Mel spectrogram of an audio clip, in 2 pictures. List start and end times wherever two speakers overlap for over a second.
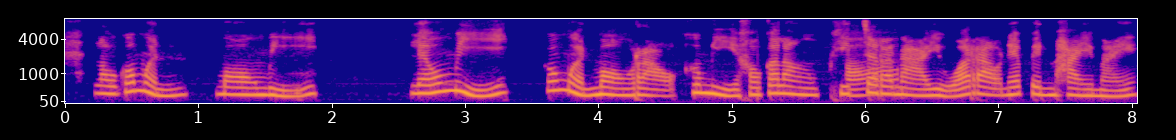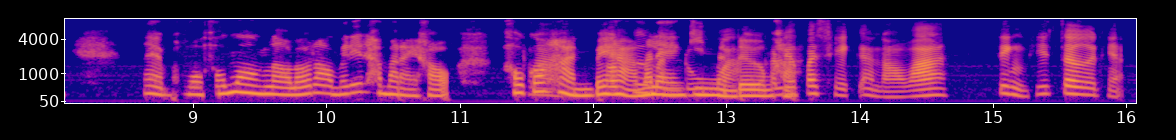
12.1-13.5

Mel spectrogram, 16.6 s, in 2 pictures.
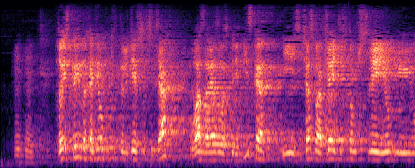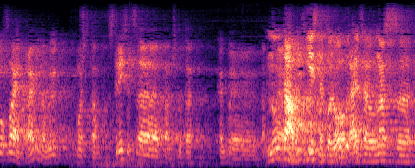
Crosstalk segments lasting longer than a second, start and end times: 13.6-15.5

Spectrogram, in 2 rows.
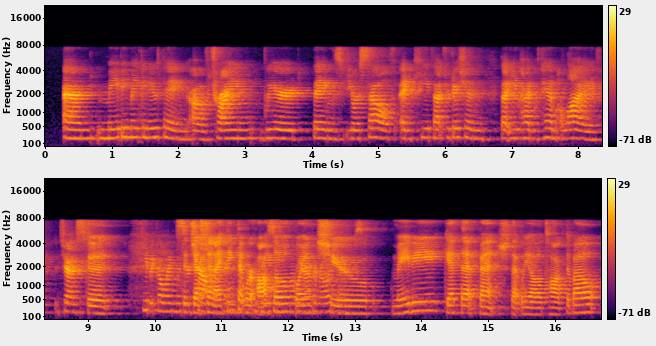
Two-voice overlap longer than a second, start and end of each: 10.3-13.1

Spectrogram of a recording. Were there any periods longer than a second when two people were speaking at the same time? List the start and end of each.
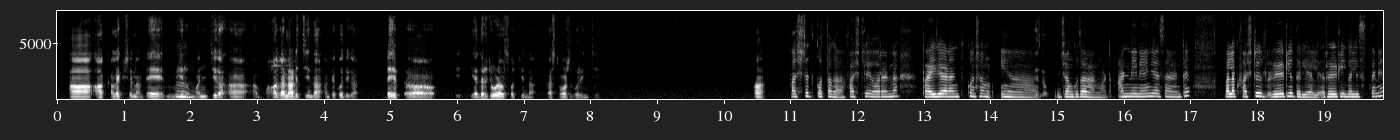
none

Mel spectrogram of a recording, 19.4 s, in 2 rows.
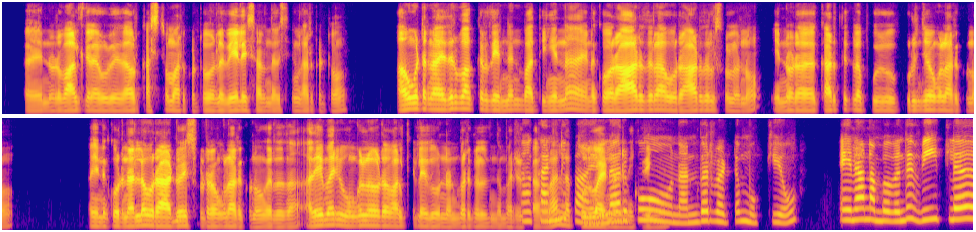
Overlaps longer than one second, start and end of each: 15.1-16.3

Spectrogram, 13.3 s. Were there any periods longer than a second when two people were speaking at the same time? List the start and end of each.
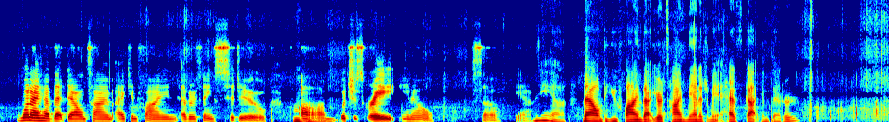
none

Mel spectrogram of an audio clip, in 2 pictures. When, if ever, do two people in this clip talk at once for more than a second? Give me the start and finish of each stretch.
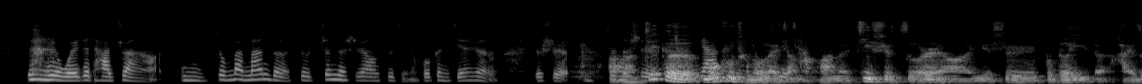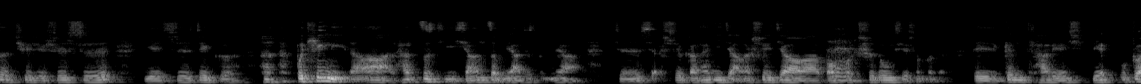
6.1-8.3

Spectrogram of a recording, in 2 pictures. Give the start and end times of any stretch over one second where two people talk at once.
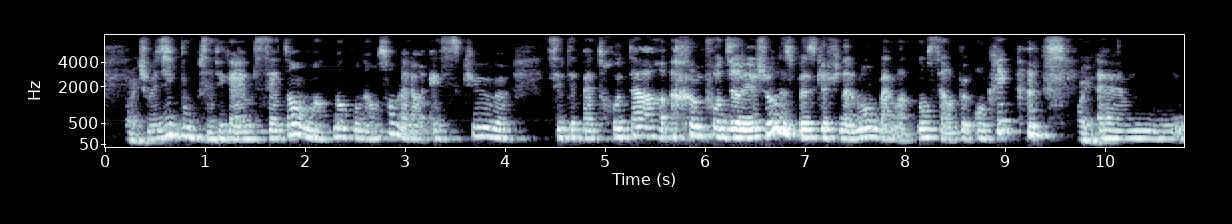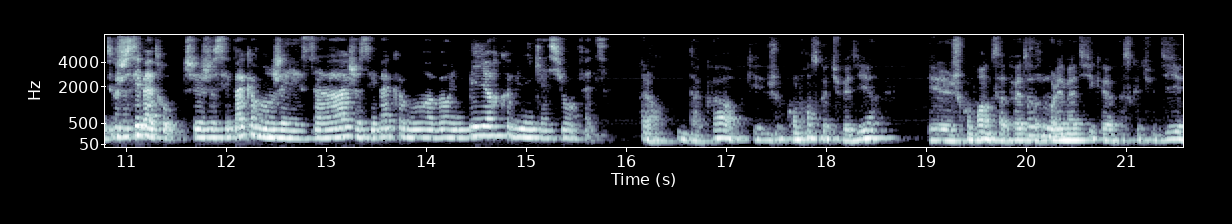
none

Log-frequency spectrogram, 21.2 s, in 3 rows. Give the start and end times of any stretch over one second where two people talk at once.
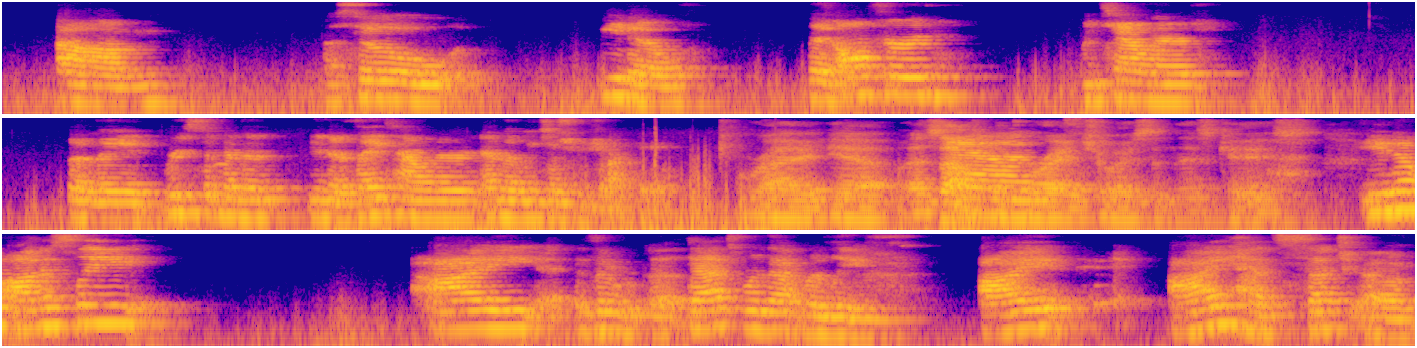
none

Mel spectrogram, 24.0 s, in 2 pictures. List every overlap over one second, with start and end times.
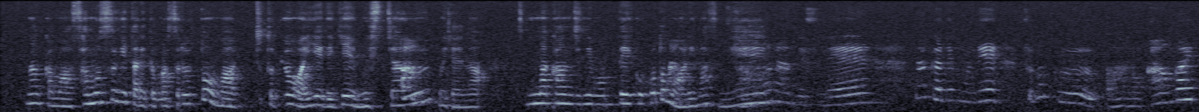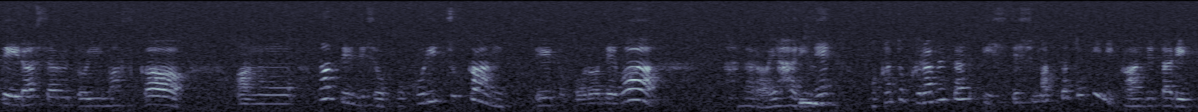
none

